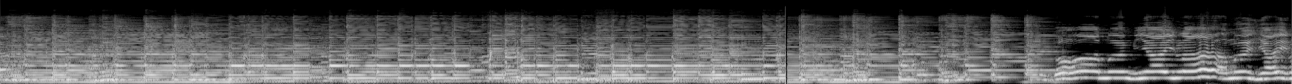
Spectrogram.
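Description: Bağlama (long-necked Turkish saz) played in a quick instrumental passage of a Turkish folk song, rapid plucked notes over a low steady drone. Near the end the drone drops out and a man's singing voice comes in.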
